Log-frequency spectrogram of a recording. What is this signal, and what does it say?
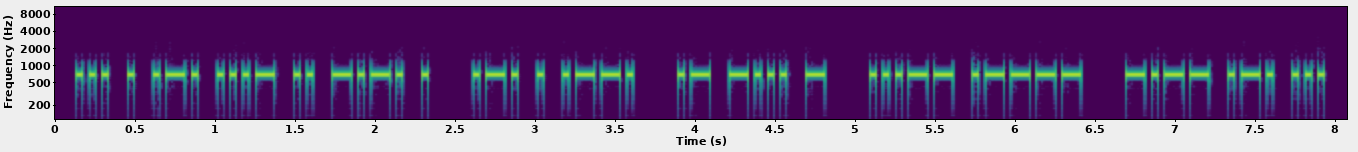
Morse code, heard as a keyed tone, about 30 wpm, 700 Hz. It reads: SERVICE REP ABT 31 YRS
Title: Practice QSO - Exchange 3 - More Info - 30wpm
